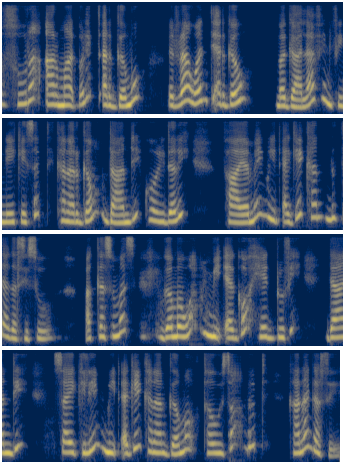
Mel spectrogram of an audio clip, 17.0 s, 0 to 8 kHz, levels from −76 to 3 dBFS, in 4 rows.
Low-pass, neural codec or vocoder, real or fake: 7.2 kHz; codec, 16 kHz, about 1 kbps, DyCAST, with the encoder's durations; fake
